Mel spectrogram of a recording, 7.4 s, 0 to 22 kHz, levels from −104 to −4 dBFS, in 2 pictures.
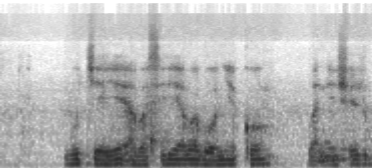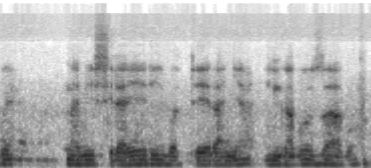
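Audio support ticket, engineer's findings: No faults found on the speech path; the Opus coding carries the full band with only light coding texture, consistent with a hybrid voice stream at about 20 kbps.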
